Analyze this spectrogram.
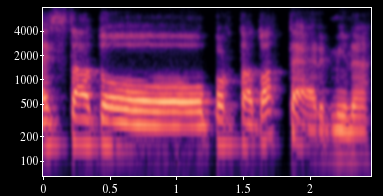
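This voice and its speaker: The speaker is a man whose voice sits fairly high in pitch. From Sicily, province of Palermo. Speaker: professional wrestler. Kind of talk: casual interview.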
